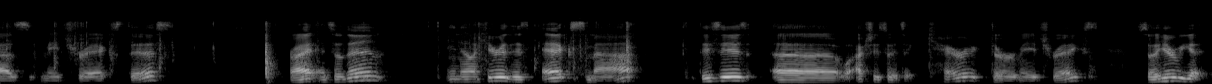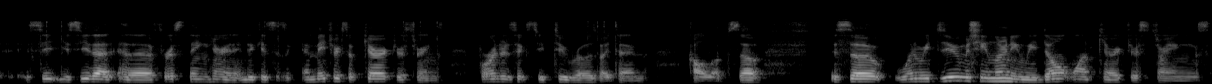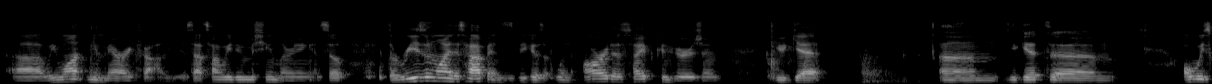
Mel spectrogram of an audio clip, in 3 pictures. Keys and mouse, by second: 0.0-1.3 typing, 1.0 End, 2.6 ctrl+Return, 4.2 click, 4.2-6.3 typing, 12.4 click, 14.7 click, 16.1 click, 17.9 click.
